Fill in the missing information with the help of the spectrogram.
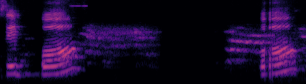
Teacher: if you try to say P from the front part of your mouth, your vocal cords will not vibrate. And don't say it loudly, don't say it with force.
